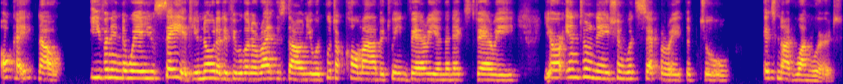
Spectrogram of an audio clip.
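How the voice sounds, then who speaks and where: A woman professor, a guest on an interview podcast, explaining points in a measured, lecturing way with some fillers. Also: mid-range voice, rough recording.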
